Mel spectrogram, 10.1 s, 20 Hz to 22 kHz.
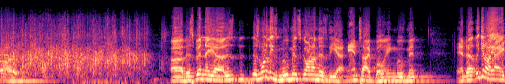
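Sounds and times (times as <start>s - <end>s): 
audience applauding as a comedian comes to the stage: 0.0s - 3.4s
speech: 3.4s - 8.4s, 9.2s - 10.0s.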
